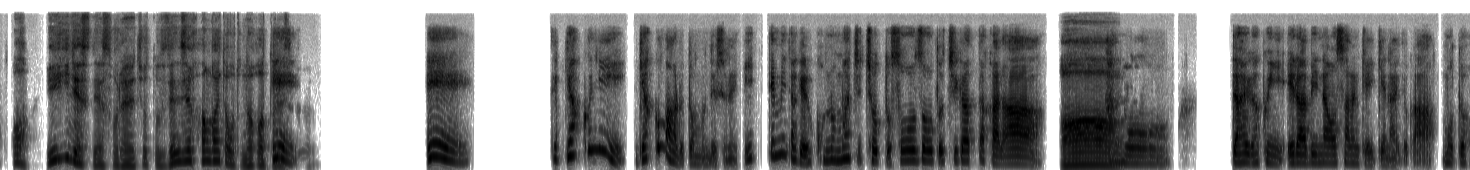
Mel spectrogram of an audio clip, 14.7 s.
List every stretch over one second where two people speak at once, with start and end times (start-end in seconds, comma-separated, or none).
none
